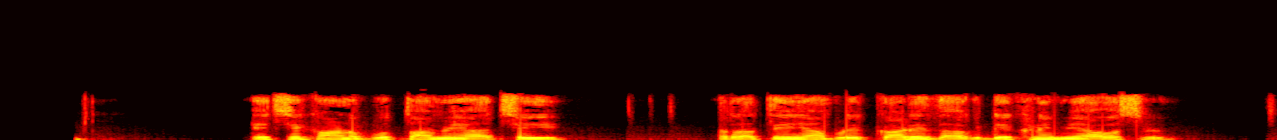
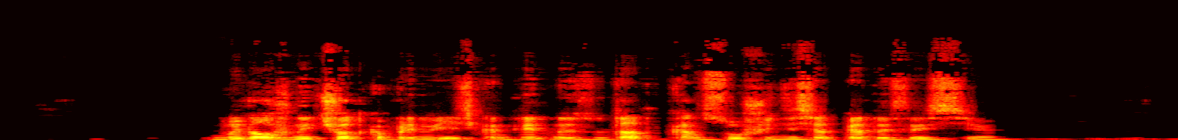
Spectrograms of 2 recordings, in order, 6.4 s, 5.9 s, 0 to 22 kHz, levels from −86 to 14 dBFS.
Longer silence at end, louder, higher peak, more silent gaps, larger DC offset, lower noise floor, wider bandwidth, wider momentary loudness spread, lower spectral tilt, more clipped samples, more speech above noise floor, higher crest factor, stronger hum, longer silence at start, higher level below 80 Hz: second, 0.55 s vs 0.85 s; first, -15 LUFS vs -20 LUFS; about the same, -2 dBFS vs -2 dBFS; neither; neither; first, -77 dBFS vs -57 dBFS; second, 7.6 kHz vs 16 kHz; second, 6 LU vs 10 LU; first, -5 dB/octave vs -3.5 dB/octave; neither; first, 63 dB vs 37 dB; second, 14 dB vs 20 dB; neither; second, 0.35 s vs 1.05 s; first, -46 dBFS vs -64 dBFS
